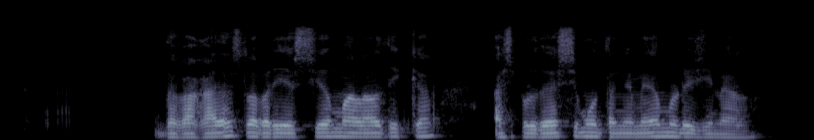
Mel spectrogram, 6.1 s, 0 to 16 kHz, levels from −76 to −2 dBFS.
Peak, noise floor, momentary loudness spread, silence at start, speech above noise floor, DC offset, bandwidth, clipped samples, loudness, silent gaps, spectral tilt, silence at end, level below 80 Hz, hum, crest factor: -16 dBFS; under -90 dBFS; 9 LU; 1.15 s; over 55 dB; under 0.1%; 8 kHz; under 0.1%; -36 LUFS; none; -6 dB/octave; 0.45 s; -56 dBFS; none; 20 dB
